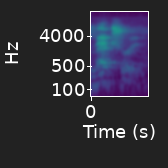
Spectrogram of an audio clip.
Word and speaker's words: Metairie: Pronounced Metairie.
